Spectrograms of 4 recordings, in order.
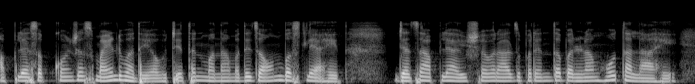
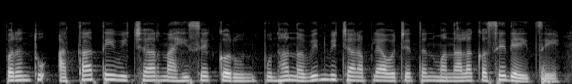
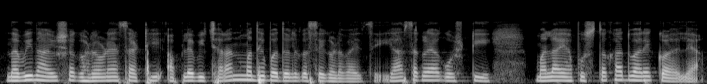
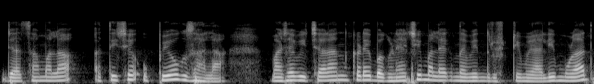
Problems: constant background noise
